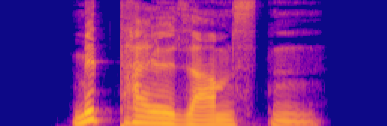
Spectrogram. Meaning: 1. superlative degree of mitteilsam 2. inflection of mitteilsam: strong genitive masculine/neuter singular superlative degree
- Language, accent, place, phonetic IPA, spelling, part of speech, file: German, Germany, Berlin, [ˈmɪttaɪ̯lˌzaːmstn̩], mitteilsamsten, adjective, De-mitteilsamsten.ogg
